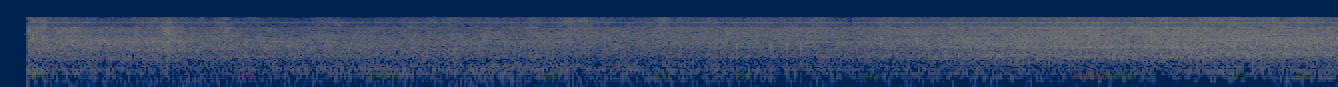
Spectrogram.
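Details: Continuous roaring wind or traffic-like noise in a park masks everything, and no animal sound comes through.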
